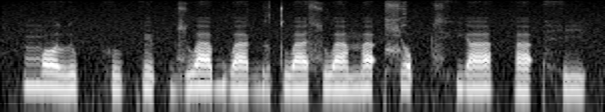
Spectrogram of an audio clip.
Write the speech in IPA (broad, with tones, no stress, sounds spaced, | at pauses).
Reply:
m ɔ˥˧ l u˦ p̚ h u˨˩ k ẽ˨ p̚ d͡z w a˦ b w a˧ ɡ ə˧ t̪ w a˧ s w a˧ m a˦ ʔ ɕ ɔ˦ p̚ t͡sʰ j a˦ | a˨ ʔ h i˨˩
